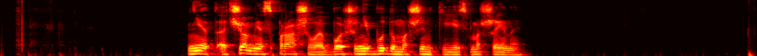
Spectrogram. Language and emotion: Russian, angry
